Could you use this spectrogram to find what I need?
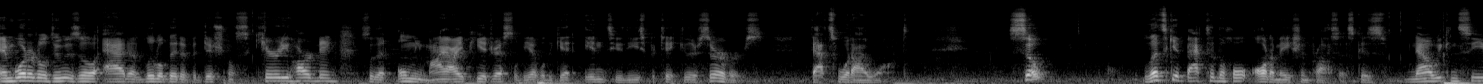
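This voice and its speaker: Over light background noise, a man with a dark, mellow tone talks at a fairly quick pace with lively intonation. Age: 30s. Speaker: cloud technology advocate; presenter. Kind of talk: tutorial. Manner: casual with filler words. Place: home room.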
